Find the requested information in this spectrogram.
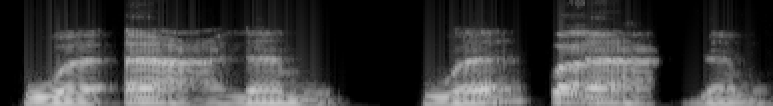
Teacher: ওয়া পাতলা হামজাও পাতলা আইন পাতলা কিন্তু লেটার গুলো বিভিন্ন জায়গা থেকে যেমন ওয়াও ঠোঁটের গোড়া হ্যাঁ · কিন্তু লেটার গুলো বিভিন্ন জায়গা থেকে যেমন ওয়াও ঠোঁটের গোড়া হ্যাঁ ওয়াও দুই ঠোঁট থেকে এরপরে হামজা একদম বটম অফ দ্য ট্রুথ এরপরে কি আইন মিডল অফ দ্য ট্রুথ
